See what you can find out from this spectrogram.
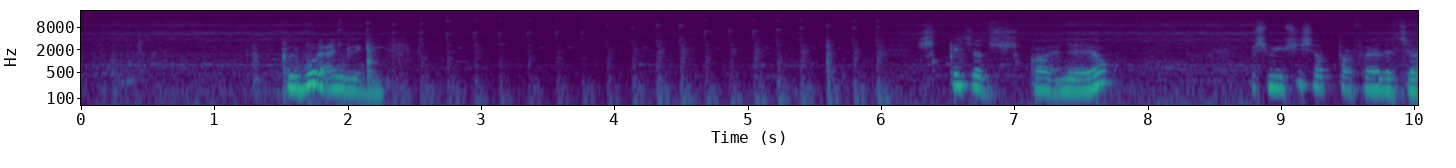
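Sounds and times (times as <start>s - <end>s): light hammer taps on sheet metal: 1.9s - 6.2s.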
